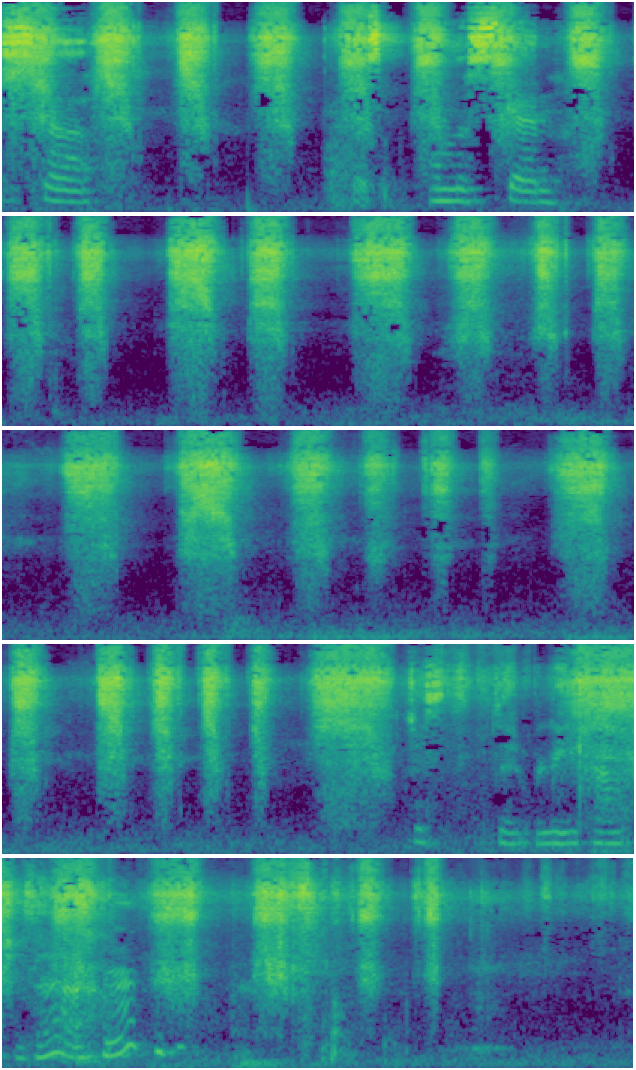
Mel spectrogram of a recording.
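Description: A wooden grooming block scrapes rhythmically over a horse's coat.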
